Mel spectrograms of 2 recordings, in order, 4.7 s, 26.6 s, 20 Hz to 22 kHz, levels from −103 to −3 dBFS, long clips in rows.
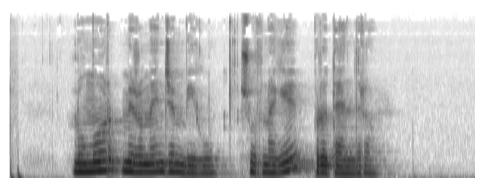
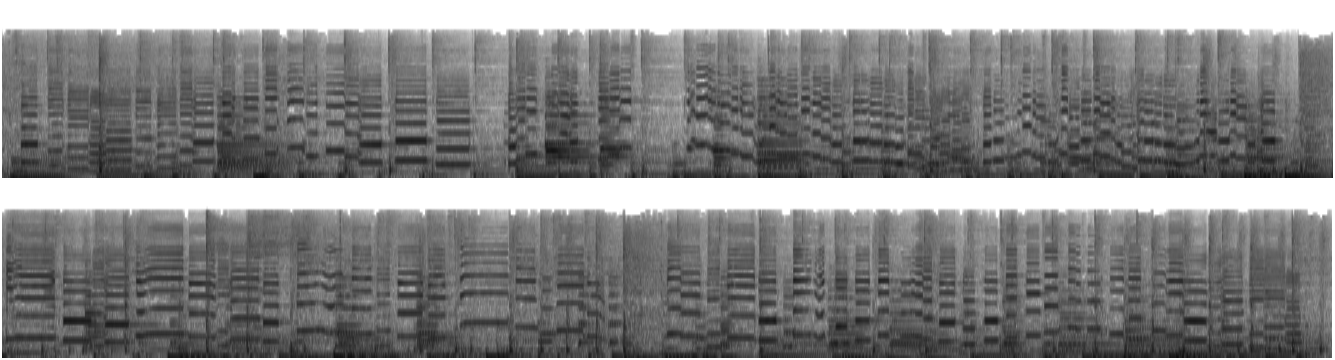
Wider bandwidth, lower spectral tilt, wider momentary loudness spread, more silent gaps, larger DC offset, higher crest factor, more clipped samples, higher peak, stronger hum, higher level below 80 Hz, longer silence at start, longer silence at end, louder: first, 16 kHz vs 11.5 kHz; first, -6.5 dB/octave vs -4.5 dB/octave; first, 11 LU vs 5 LU; neither; neither; about the same, 16 dB vs 16 dB; neither; second, -8 dBFS vs -2 dBFS; neither; second, -52 dBFS vs -28 dBFS; about the same, 0.1 s vs 0 s; first, 0.95 s vs 0 s; second, -24 LUFS vs -17 LUFS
